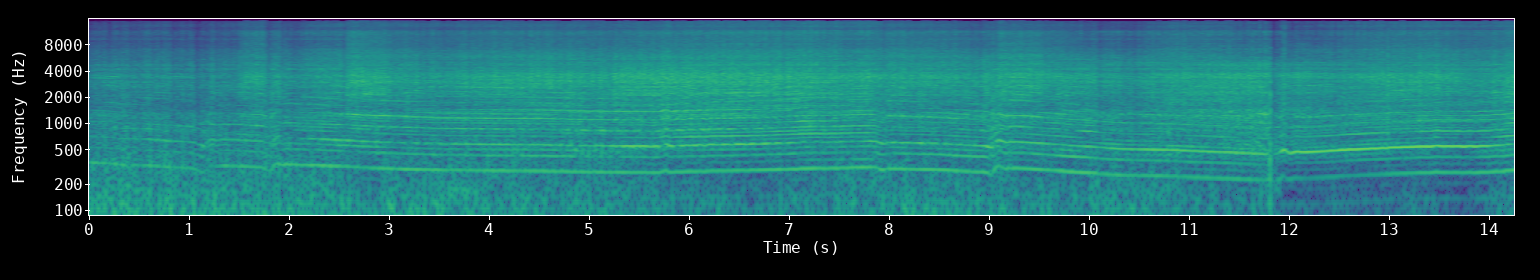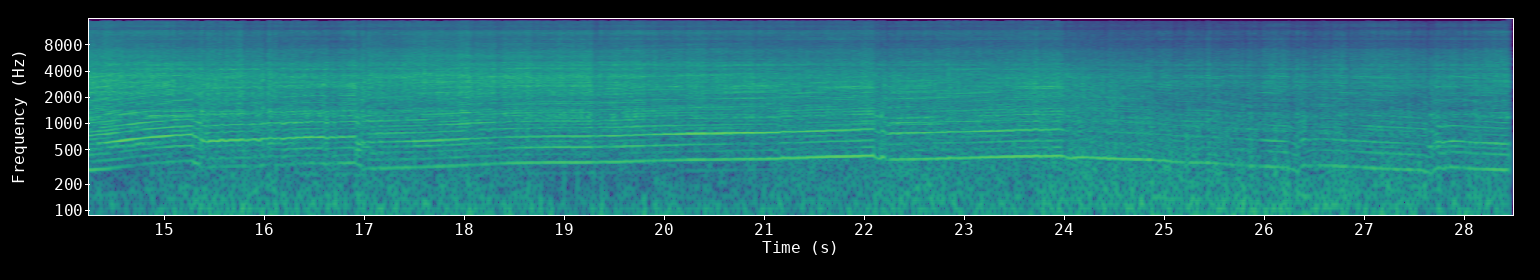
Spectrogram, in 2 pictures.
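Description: Yamaha R6's inline-four engine under load at track speed, with heavy wind rush. The engine note sinks slowly, is lowest about twelve seconds in, then climbs back as the throttle opens, with a few short breaks in the note.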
